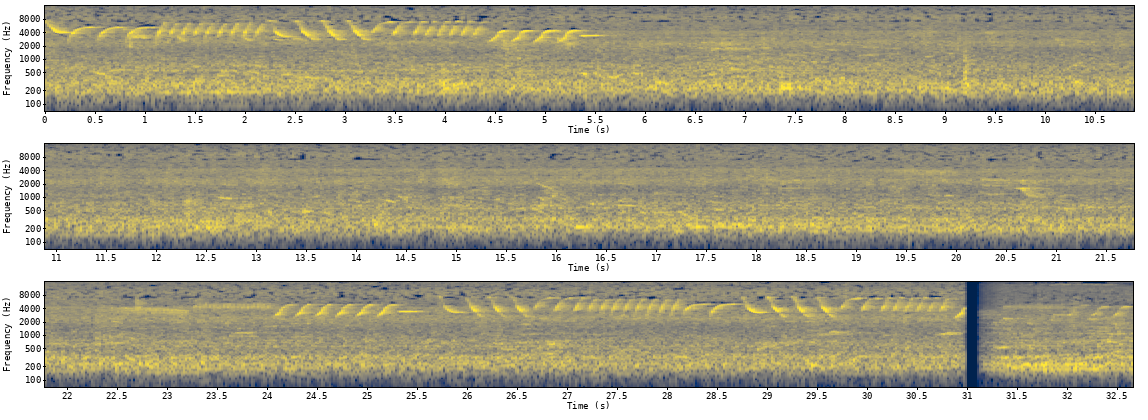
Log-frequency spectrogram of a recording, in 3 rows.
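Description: A small bird singing: bouts of fast, repeated high sweeping notes, once in the first five seconds and again from about 23 seconds in, over a steady outdoor background hush.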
